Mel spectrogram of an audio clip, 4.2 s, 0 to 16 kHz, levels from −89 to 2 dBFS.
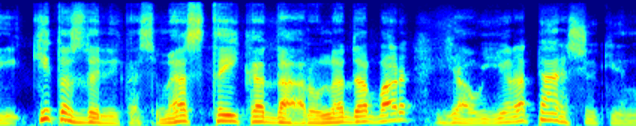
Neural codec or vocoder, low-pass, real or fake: codec, 44.1 kHz, 2.6 kbps, SNAC; 14.4 kHz; fake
